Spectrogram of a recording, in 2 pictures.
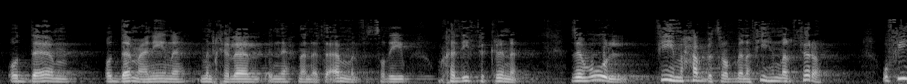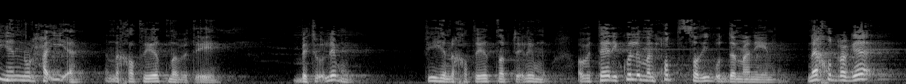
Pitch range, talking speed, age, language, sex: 120-165 Hz, 130 wpm, 50-69, English, male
